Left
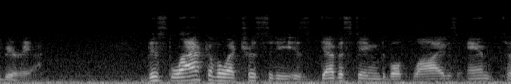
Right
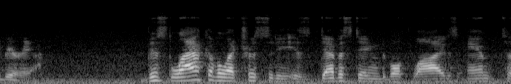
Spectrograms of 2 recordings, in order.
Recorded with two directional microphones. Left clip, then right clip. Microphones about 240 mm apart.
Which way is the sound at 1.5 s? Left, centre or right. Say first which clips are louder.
Right 5 dB; left.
